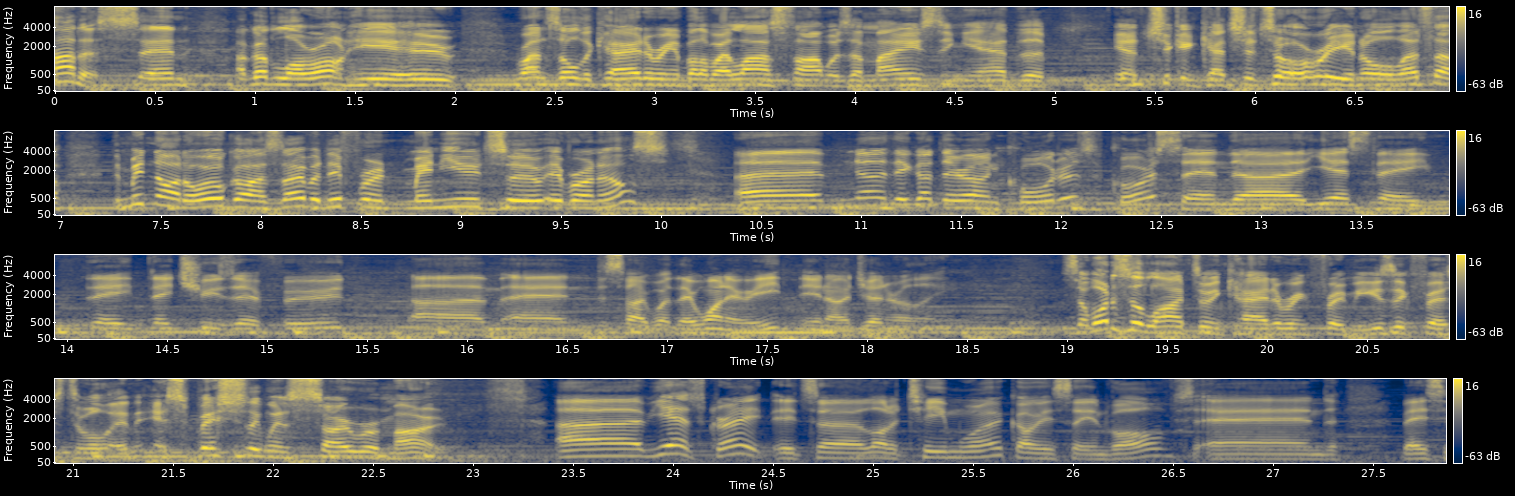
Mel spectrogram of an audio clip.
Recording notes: we go behind the scenes at the Mundi Mundi Bash at Broken Hill and talk to everyone, from the managers, promoters, artists, caterers and security.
